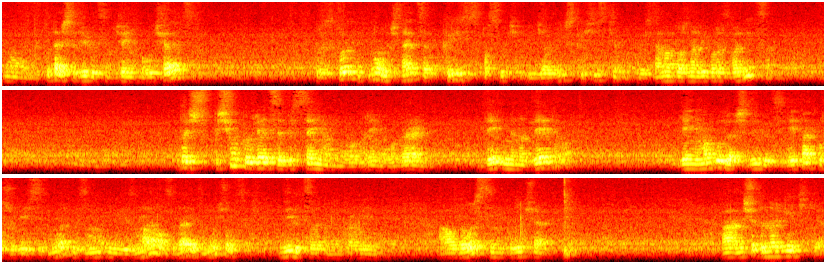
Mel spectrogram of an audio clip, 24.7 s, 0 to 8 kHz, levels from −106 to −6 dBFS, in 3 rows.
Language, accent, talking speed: Russian, native, 135 wpm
